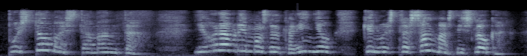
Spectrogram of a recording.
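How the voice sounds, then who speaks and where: A woman's voice: high voice, moderate pace, natural voice. A woman voicing a lovesick young noble daughter who exclaims melodramatically, in a dull, muffled recording. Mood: melodramatic love.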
